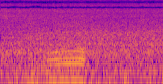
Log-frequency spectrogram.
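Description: Steady rush of a shallow, rocky mountain river running over stones.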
